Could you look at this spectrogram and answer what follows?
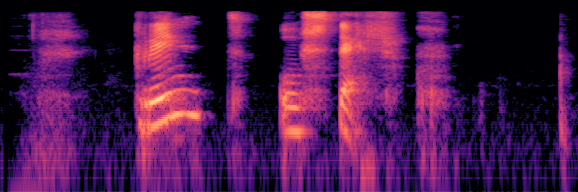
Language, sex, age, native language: Icelandic, female, 9, Icelandic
